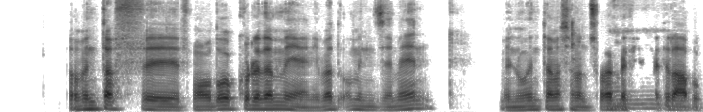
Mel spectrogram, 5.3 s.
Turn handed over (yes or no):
no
